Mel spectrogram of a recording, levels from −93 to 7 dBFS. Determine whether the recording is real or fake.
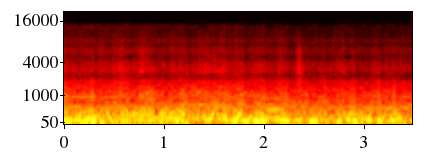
fake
